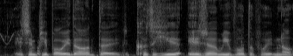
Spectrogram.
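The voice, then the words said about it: Put-on Asian accent. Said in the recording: “A great Asian impression”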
